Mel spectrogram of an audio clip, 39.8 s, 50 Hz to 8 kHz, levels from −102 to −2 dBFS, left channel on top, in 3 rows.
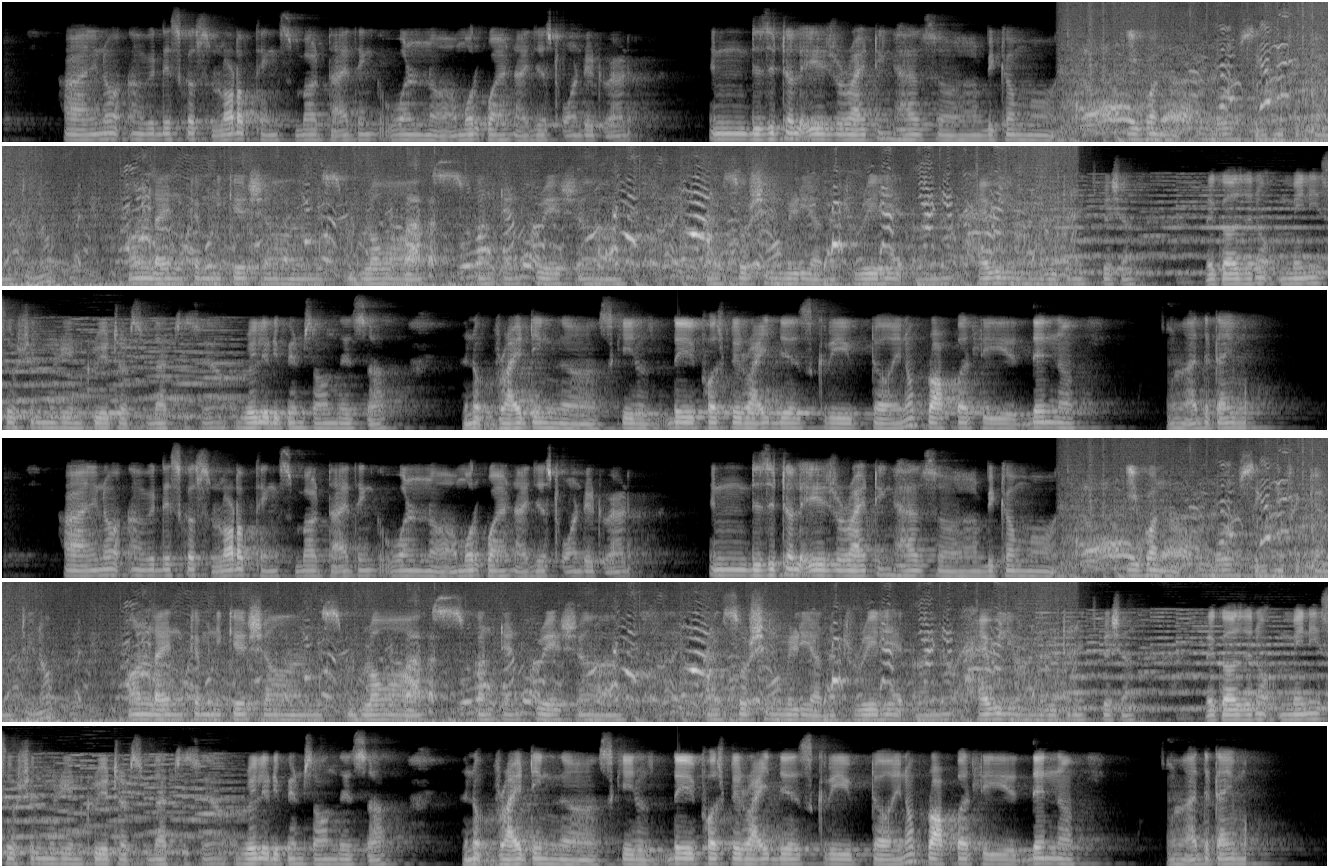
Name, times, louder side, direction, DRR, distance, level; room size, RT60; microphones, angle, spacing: voice 1, 0.6-6.3 7.1-10.6 11.2-14.0 14.5-20.0 20.3-30.8 31.1-37.5 38.2-39.0, right 2 dB, 20° right, 10 dB, 1.5 m, -36 dB
sound 1, 10.5-24.0, left 2 dB, 10° left, 1.1 m, -36 dB
sound 2, 23.6-28.9, right 3 dB, 40° right, 7.0 m, -43 dB
23.5 x 21.5 x 9.9 m, 1.0 s
head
